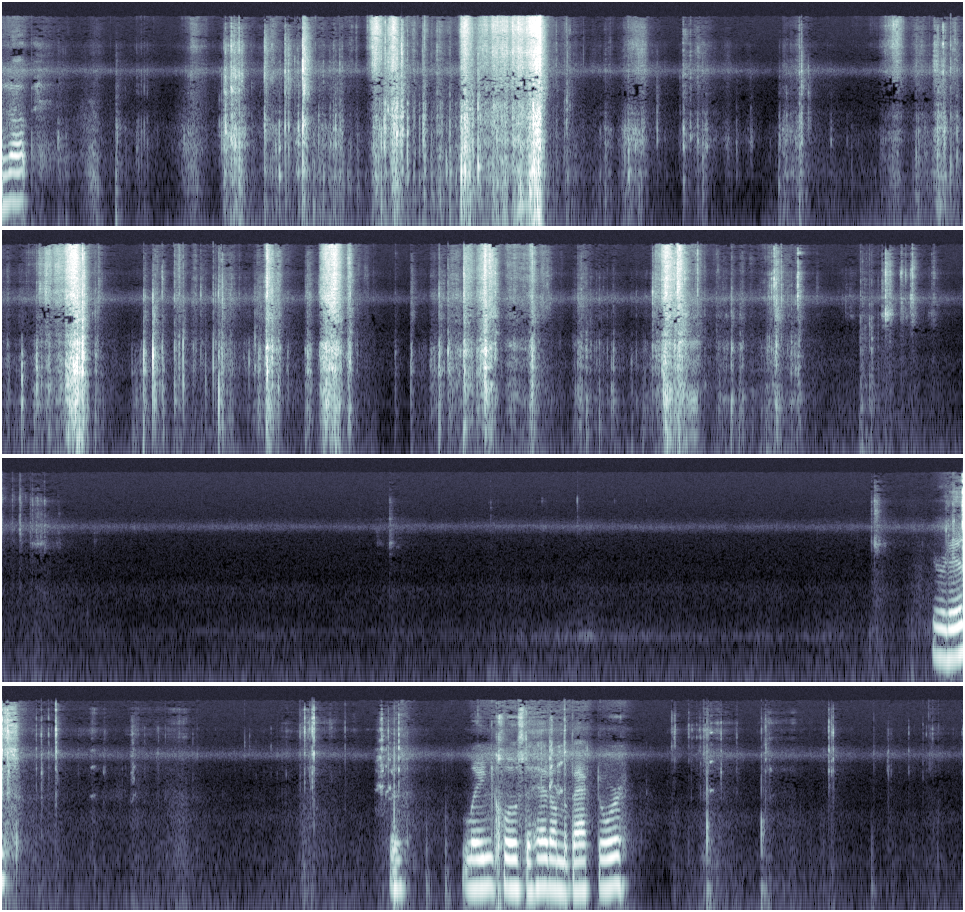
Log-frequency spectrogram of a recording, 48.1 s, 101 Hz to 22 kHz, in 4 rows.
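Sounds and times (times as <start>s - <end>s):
cardboard and plastic tearing: 2.7s - 7.1s, 11.5s - 16.5s, 17.3s - 21.9s.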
